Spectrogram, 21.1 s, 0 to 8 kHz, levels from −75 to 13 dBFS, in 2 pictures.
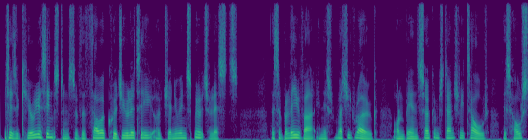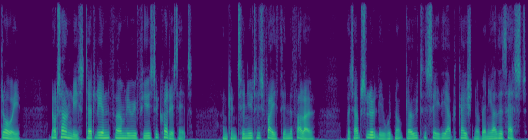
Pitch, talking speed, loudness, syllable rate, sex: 125 Hz, 155 wpm, -19 LUFS, 5.4 syllables/s, male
